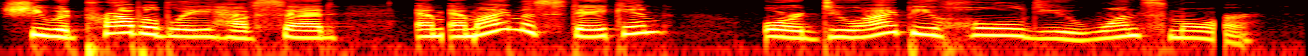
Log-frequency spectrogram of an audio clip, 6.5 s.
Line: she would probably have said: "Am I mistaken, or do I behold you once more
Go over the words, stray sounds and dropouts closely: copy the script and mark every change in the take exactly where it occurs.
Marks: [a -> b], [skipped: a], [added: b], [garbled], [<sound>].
she would probably have said: "Am [added: am] I mistaken, or do I behold you once more [dropout]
